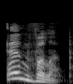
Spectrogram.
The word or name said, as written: envelop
